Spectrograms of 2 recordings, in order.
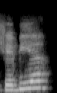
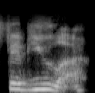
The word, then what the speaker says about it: fibula: call that tibia and fibia um but notice it's not phibia it's fibula so remember that that's really important when it comes to spelling and pronunciation of those words it's tibia and fibula and then we get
